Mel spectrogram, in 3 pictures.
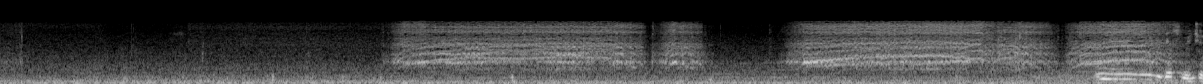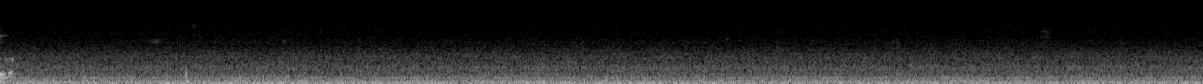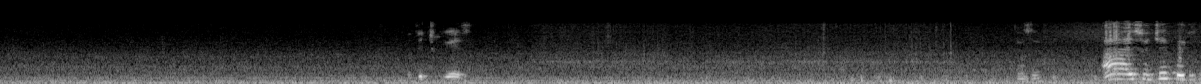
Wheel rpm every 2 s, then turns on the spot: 0, 10, 140, 40, 150, 80, 0, 0, 0, 0, 0, 0, 0, 0, 10, 40, 10, 0.
28-34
